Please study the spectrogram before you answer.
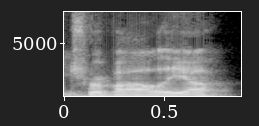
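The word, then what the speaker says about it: Travaglia: And then we're going to go with the Saints rookie, Toby Travalia. I've finally learned that there's no G in the pronunciation.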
